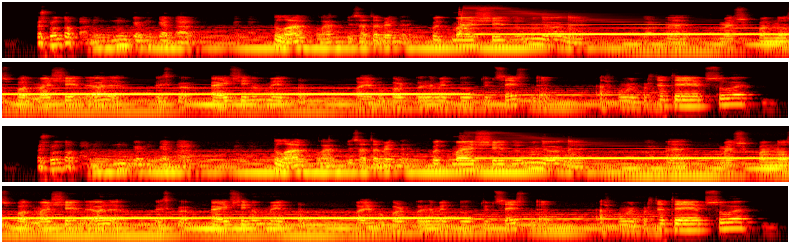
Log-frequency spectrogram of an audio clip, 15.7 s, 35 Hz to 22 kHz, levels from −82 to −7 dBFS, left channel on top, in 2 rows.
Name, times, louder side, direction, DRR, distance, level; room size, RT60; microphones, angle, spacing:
voice 1, 0.3-2.6 6.4-6.8 11.5-11.7 14.1-14.4 15.5-15.6, left 3 dB, 80° left, -1 dB, 1.4 m, -37 dB
sound 1, 0.8-14.5, right 3 dB, 60° right, 0.5 m, -35 dB
voice 2, 2.7-5.9 6.6-6.9 7.2-9.1 9.4-10.9 11.4-13.4 13.8-15.3, right 1 dB, 10° right, 3 dB, 0.5 m, -31 dB
sound 2, 4.6-12.6, left 2 dB, 60° left, 0.6 m, -25 dB
4.3 x 2.6 x 3.0 m, 0.32 s
head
